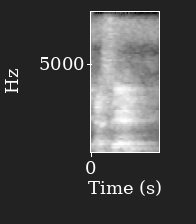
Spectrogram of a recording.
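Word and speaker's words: ascend: এস এ এস ই এন ডি কি হচ্ছে এসেন্ড এটা সেন্ড হবে না এসকেন্ড বা এসেন্ড উচ্চারণ হবে না কি হবেন্ড কি হবে মানে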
